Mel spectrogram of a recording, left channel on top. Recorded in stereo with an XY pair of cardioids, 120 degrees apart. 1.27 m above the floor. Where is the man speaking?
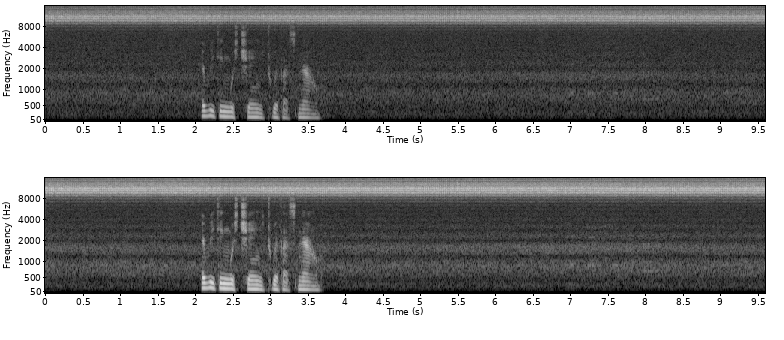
50° right.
